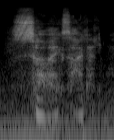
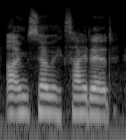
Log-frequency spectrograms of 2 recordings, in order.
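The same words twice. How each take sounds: First: Drops to an unvoiced whisper on the repeat; whispered echo. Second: Said in the usual way. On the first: Streamer echoing her own excitement, now whispered. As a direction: hush the repeat right down to breath.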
